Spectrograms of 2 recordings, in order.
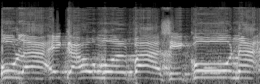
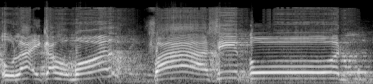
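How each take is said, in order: First: The last word ends with an added a vowel. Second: The last word ends on a bare n. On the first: The reading continues into the next words. The speaker calls it wrong. "itu yang salah" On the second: The reading stops here. The speaker calls it right.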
